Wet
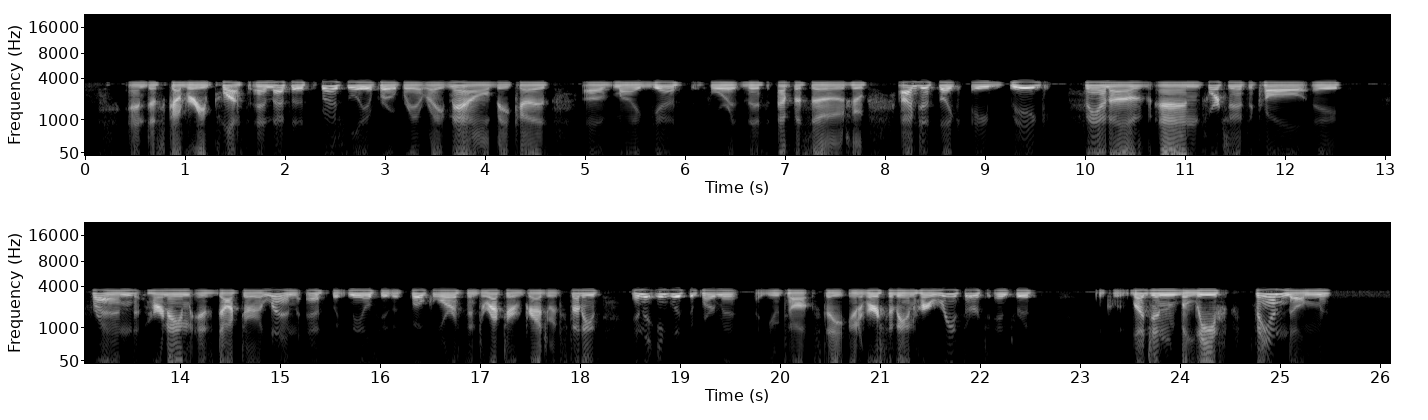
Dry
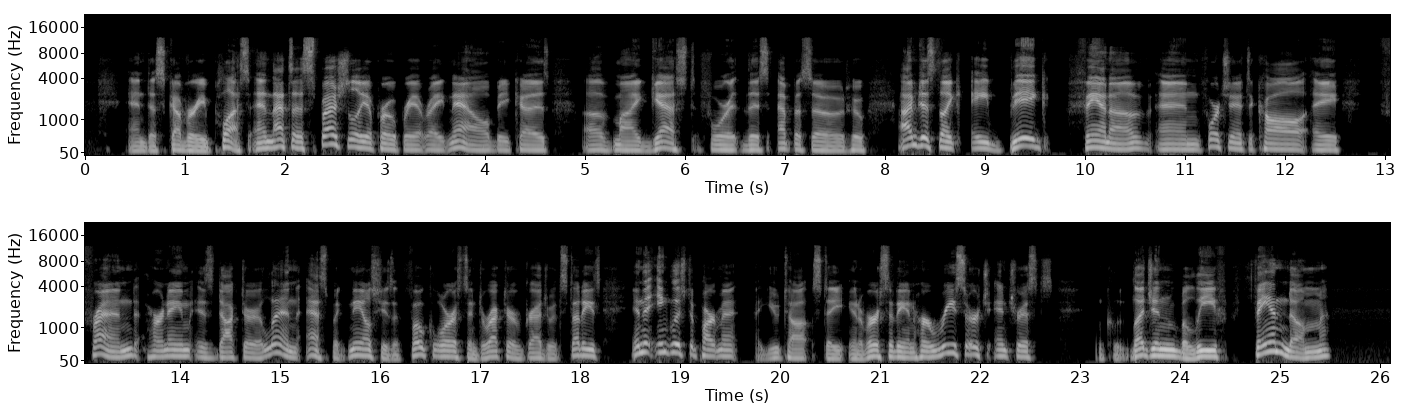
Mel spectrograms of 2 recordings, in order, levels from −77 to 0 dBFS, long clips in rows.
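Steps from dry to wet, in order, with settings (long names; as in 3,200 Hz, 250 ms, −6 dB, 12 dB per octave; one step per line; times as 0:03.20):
0:04.11–0:04.59: high-shelf EQ 2,300 Hz −9.5 dB
auto-filter low-pass sine 0.3 Hz 390–1,700 Hz
voice inversion scrambler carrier 3,400 Hz
level +4 dB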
